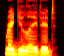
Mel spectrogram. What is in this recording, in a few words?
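"regulated", US English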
